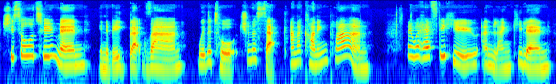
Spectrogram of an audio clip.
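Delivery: usual speaking voice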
